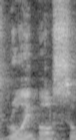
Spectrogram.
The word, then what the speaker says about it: rooibos: So this is rooibos or red bush or bush tea or red bush tea. People pronounce rooibos lots of different ways, but that's how I say it.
